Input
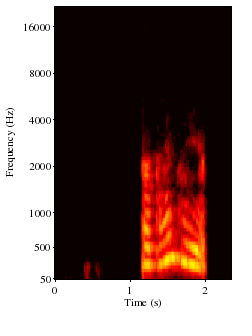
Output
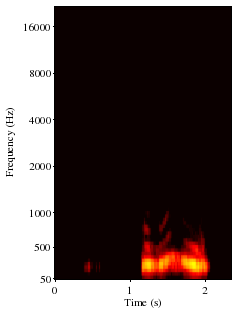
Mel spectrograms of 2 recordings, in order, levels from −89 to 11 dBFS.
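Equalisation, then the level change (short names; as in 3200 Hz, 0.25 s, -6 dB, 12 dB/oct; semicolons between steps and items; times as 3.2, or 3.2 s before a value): Butterworth band-pass 240 Hz, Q 5; +2.0 dB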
